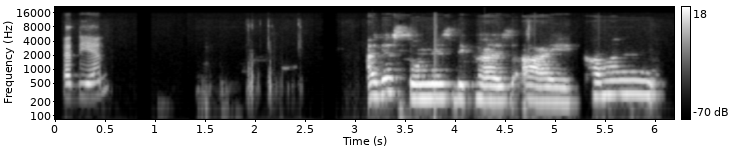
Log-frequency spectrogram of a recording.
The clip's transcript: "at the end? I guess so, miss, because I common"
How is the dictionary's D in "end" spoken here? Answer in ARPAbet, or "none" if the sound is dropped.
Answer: none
